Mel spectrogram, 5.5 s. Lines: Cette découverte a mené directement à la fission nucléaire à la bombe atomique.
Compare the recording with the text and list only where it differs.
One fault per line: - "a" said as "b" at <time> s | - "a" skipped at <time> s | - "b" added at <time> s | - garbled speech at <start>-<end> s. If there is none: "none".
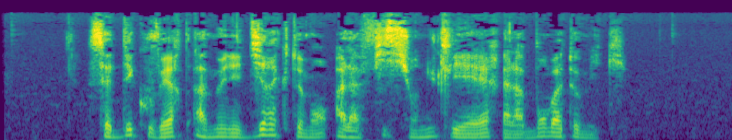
none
